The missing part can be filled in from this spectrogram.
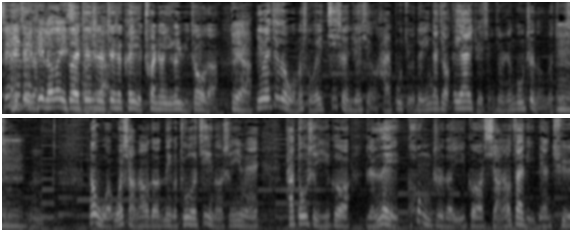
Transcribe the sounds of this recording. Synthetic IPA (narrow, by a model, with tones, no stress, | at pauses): i˨˩ljɑ˧˥t̪ɑ˥˧i˥˩t̪e˥˩ɪʈ͡ʂɤ˥˧ʂ̬ɻ̩˥˧ʈ͡ʂɤ˥˧ʂ̬ɻ̩˥˧kʰɤ˧˥i˨˩ʈ͡ʂʰwa˥˩nʈ͡ʂʰɤ˧˥ŋi˧˥ɡə˧y˨˩ʈ͡ʂo˥˩ʊd̪ə˩ | we˥˩i˥nwe˥˧ɪʈ͡ʂɤ˥˩ɡə˩wɔ˨˩mə˦nswɔ˨˩we˥˩ɪt͡ɕi˥ʂʰə˧˥nt͡ɕɥɛ˧˥ɕḭ˧˥ŋxa˧˥ɪpu˥˩t͡ɕɥɛ˧˥t̪we˥˩ɪi˥ŋka˥ɪt͡ɕjɑ˥˩ʊʔe˥ɪa˥ɪt͡ɕɥɛ˧˥ɕʰi˧˥ŋt͡ɕjo˥˧ʊʂɻ̩˥˧ɻə˧˥nkʊ˥ŋʈ͡ʂɻ̩˥˩nɤ̰˧˥ŋd̪ə˧t͡ɕɥɛ˧˥ɕi˧˥˦ŋn̩˥˩ | na˥˩wɔ˨˩wɔ˧˥ɕjɑ˨˩ŋt̪ɑ˥˩ʊd̪ə˩na˥˩ɡə˩ʈ͡ʂu˧˥lwɔ˧˥t͡ɕi˥˩nə˩ʂɻ̩˥˩i˥nwe˥˩ɪ | t̪ʰa˥t̪o˥ʊʂɻ̩˥˩i˧˥ɡə˧ | ɻə˧˥nle˥˧ɪkʰʊ˥˧ŋʈ͡ʂɻ̩˥˩d̪ə˩i˧˥ɡə˧ɕjɑ̰˨˩ŋjɑ˥˧ʊt͡sa˥˩ɪli˨˩pjɛ˥˧nt͡ɕʰy˥˩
